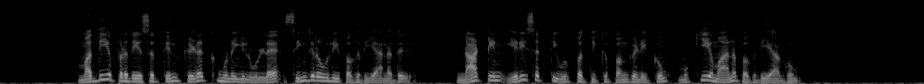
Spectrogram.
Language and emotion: Tamil, neutral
